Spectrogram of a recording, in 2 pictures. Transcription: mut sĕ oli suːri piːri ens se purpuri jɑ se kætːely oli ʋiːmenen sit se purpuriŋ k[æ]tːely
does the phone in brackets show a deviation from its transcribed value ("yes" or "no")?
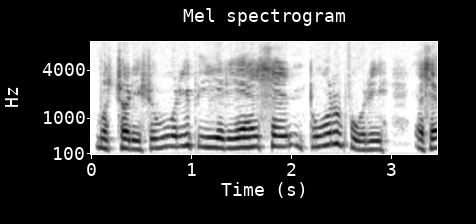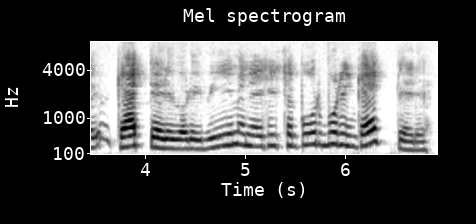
no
